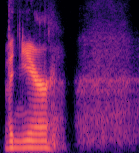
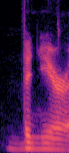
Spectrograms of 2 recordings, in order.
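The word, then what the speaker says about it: Vigenère: key to breaking the venire cipher the Vanir Vanir something like that big veneer I think it's pronounced French he's a French guy key to breaking the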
